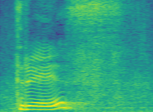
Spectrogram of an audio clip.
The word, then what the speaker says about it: treize: 11 is onze, douze, treize, quatorze and quinze.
